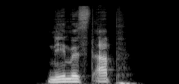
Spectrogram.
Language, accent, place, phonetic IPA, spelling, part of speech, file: German, Germany, Berlin, [ˌnɛːməst ˈap], nähmest ab, verb, De-nähmest ab.ogg
- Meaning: second-person singular subjunctive II of abnehmen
